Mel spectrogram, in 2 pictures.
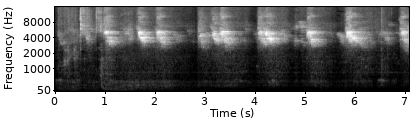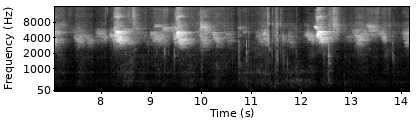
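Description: A bird chirping over and over, one short high-pitched chirp call about every second.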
